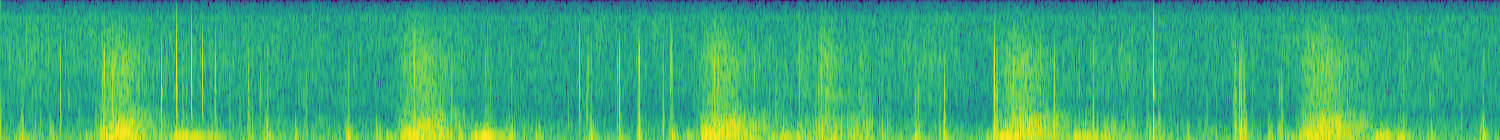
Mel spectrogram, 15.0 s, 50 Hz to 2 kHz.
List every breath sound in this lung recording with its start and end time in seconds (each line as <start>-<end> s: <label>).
0.89-1.61 s: inhalation
0.89-1.61 s: rhonchi
1.63-2.35 s: exhalation
1.63-2.35 s: rhonchi
3.95-4.67 s: inhalation
3.95-4.67 s: rhonchi
4.71-5.24 s: exhalation
4.71-5.24 s: rhonchi
7.02-7.74 s: inhalation
7.02-7.74 s: rhonchi
9.90-10.72 s: inhalation
9.90-10.72 s: rhonchi
10.74-11.33 s: exhalation
10.74-11.33 s: rhonchi
13.00-13.81 s: inhalation
13.00-13.81 s: rhonchi
13.83-14.42 s: exhalation
13.83-14.42 s: rhonchi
